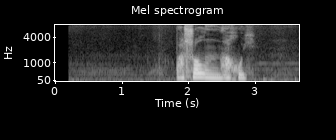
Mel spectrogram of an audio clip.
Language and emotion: Russian, angry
